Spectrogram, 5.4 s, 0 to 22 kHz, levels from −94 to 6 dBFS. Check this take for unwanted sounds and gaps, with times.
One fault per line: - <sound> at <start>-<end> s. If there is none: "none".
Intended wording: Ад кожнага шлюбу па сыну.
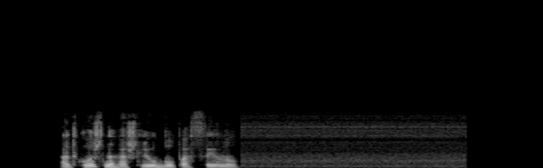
none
